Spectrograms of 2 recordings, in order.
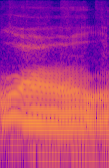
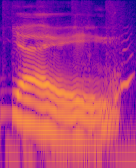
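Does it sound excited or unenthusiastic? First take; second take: unenthusiastic; excited. First: It sounds flat and unenthusiastic. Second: It sounds excited and lively.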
